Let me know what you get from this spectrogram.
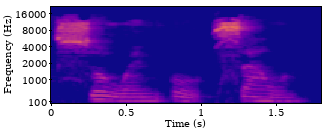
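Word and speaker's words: Samhain: Y uno de esos nombres es Samin, que hasta donde averigüé, tengo entendido, se pronuncia sen o sound y significa fin del verano en Gaélico.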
